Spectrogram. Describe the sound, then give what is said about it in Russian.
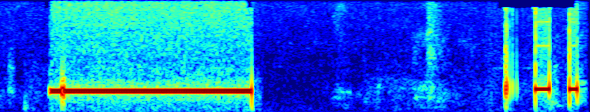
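A long, steady electronic tone holds for about two seconds, then after a pause three quick touch-tone key beeps sound in a rapid cluster as an extension is dialed. No one speaks. “Пожалуйста, наберите в тоновом режиме добавочный номер или дождитесь ответа оператора.”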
